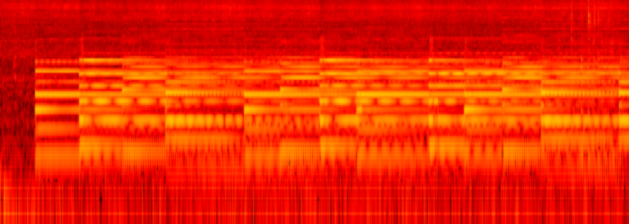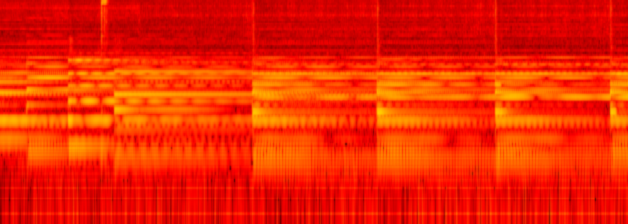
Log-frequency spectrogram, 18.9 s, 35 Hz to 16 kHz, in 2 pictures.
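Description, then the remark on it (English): An analog clock chimes a ringing melody of bell-like tones at 12 noon, then begins striking the hour with slow, evenly spaced resonant bongs that each linger and fade. Fairly loud, with no voices. “As you may have guessed, it was 12 noon when I made this recording.”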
